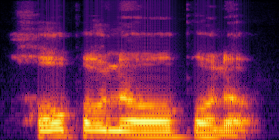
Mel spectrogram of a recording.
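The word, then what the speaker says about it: Hoʻoponopono: So you say Ho'oponopono.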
